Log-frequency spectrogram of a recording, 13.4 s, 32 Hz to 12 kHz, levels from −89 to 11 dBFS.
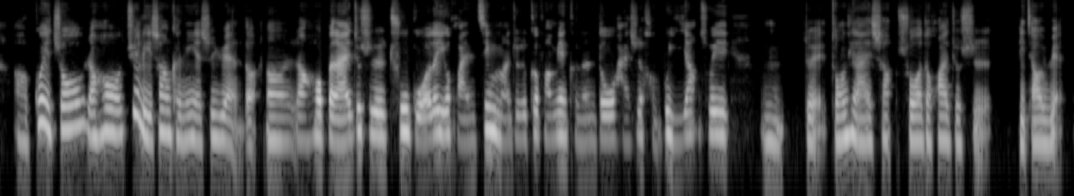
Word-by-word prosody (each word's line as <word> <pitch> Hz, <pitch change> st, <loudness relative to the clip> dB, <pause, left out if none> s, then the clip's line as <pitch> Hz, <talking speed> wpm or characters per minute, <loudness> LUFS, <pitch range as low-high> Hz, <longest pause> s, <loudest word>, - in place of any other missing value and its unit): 啊， 170 Hz, -2 st, -10 dB
贵 285 Hz, -, +4 dB
州。 240 Hz, +5 st, +2 dB
然 195 Hz, -7 st, +1 dB
后 215 Hz, +1 st, +3 dB
距 355 Hz, -, +2 dB
离 190 Hz, -, +4 dB
上 210 Hz, +4 st, +1 dB
肯 185 Hz, -3 st, -4 dB
定 180 Hz, -, -3 dB
也 180 Hz, -2 st, -2 dB
是 170 Hz, +3 st, -5 dB
远 180 Hz, +3 st, -3 dB
的， -, -, -3 dB
嗯， 170 Hz, -2 st, -1 dB
然 175 Hz, -1 st, 0 dB
后 190 Hz, +3 st, +6 dB
本 190 Hz, -1 st, +5 dB
来 165 Hz, +1 st, +4 dB
就 205 Hz, -, +1 dB
是 205 Hz, -4 st, +2 dB
出 225 Hz, +4 st, +4 dB
国 180 Hz, -5 st, +2 dB
的 205 Hz, +2 st, +4 dB
一 210 Hz, -, +3 dB
个 205 Hz, -, +4 dB
环 165 Hz, -5 st, -8 dB
境 230 Hz, +5 st, +4 dB
嘛， 170 Hz, -3 st, -8 dB
就 185 Hz, -, -14 dB
是 180 Hz, -, -7 dB
各 205 Hz, +3 st, -1 dB
方 180 Hz, -3 st, -8 dB
面 195 Hz, 0 st, 0 dB
可 185 Hz, -, -23 dB
能 165 Hz, +1 st, -15 dB
都 180 Hz, +2 st, +2 dB
还 165 Hz, -, -13 dB
是 195 Hz, +5 st, -8 dB
很 -, -, -20 dB
不 210 Hz, -2 st, +1 dB
一 170 Hz, -4 st, -6 dB
样。 200 Hz, +1 st, -4 dB
所 210 Hz, -1 st, -2 dB
以， 200 Hz, -2 st, 0 dB, 0.4 s
嗯， 170 Hz, 0 st, -7 dB, 0.3 s
对， 215 Hz, +9 st, -3 dB
总 175 Hz, +1 st, 0 dB
体 200 Hz, +1 st, +3 dB
来 170 Hz, -3 st, -1 dB
说 175 Hz, +1 st, -7 dB
说 175 Hz, -1 st, -1 dB
的 170 Hz, +1 st, -3 dB
话 175 Hz, +2 st, -2 dB
就 165 Hz, 0 st, -8 dB
是 155 Hz, -1 st, -11 dB, 0.3 s
比 -, -, -2 dB
较 80 Hz, -1 st, -1 dB
远。 80 Hz, +1 st, -4 dB
185 Hz, 265 characters per minute, -22 LUFS, 170-210 Hz, 0.4 s, 后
